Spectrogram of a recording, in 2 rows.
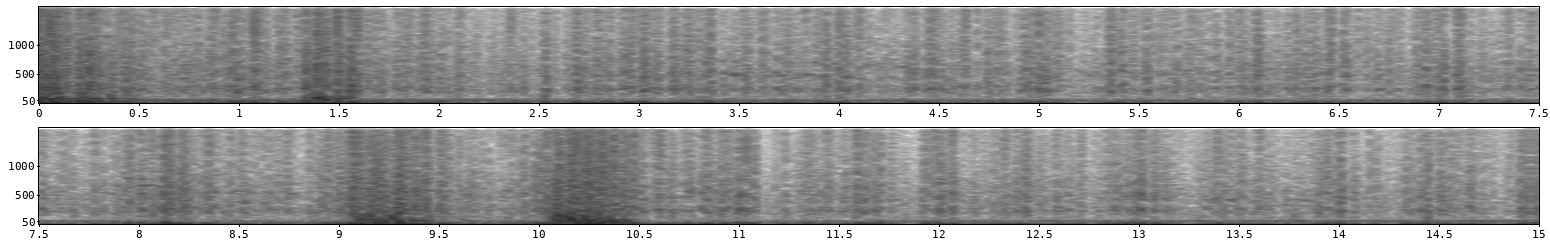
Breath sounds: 0.00-0.74 s: inhalation
0.00-0.74 s: crackles
1.22-1.72 s: exhalation
1.22-1.72 s: crackles
9.00-9.67 s: inhalation
9.00-9.67 s: crackles
9.99-10.65 s: exhalation
9.99-10.65 s: crackles

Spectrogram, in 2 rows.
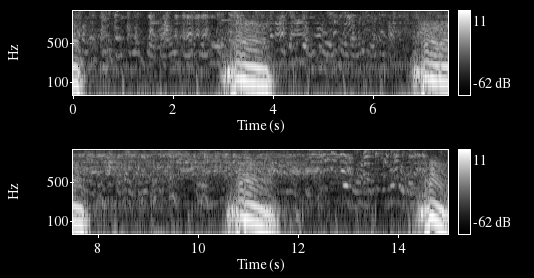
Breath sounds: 2.78-4.28 s: inhalation
6.65-7.93 s: inhalation
10.45-11.73 s: inhalation
14.28-15.00 s: inhalation

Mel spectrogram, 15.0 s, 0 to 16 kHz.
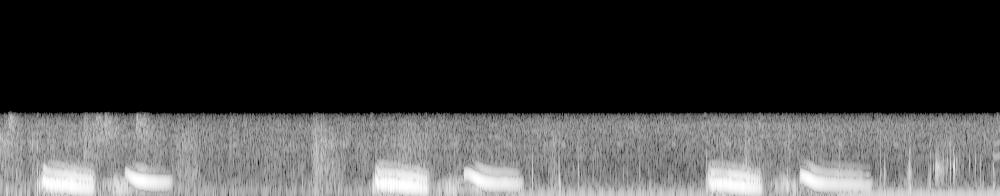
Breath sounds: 0.46-1.46 s: inhalation
0.46-1.46 s: wheeze
1.71-2.66 s: wheeze
5.50-6.51 s: inhalation
5.50-6.51 s: wheeze
6.91-7.91 s: wheeze
10.55-11.56 s: inhalation
10.55-11.56 s: wheeze
11.97-13.24 s: wheeze

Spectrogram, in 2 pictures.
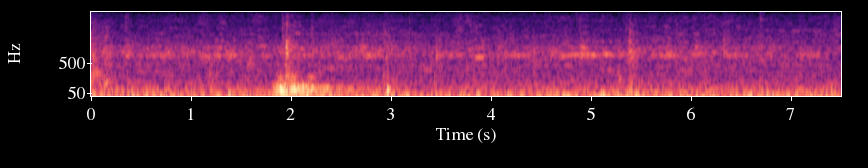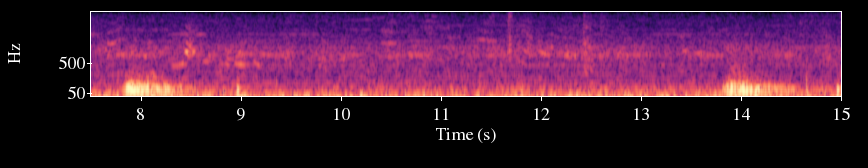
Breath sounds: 1.71-2.73 s: inhalation
1.71-2.73 s: crackles
2.79-3.17 s: exhalation
2.79-3.17 s: crackles
7.73-8.76 s: inhalation
7.73-8.76 s: crackles
8.82-9.20 s: exhalation
8.82-9.20 s: crackles
13.81-14.84 s: inhalation
13.81-14.84 s: crackles

